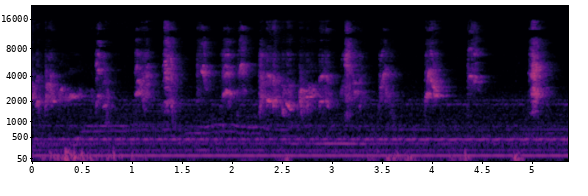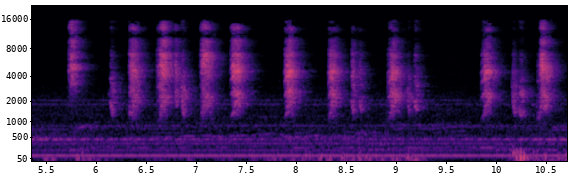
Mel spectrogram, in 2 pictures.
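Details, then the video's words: Long-tailed shrike, described as a champion bird, singing vigorously: a rapid series of harsh, scratchy, broadband notes, loosely repeated about every half second and growing louder and denser toward the end, over a steady low indoor hum. "ocehan burung cendet gacor banget!!!"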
